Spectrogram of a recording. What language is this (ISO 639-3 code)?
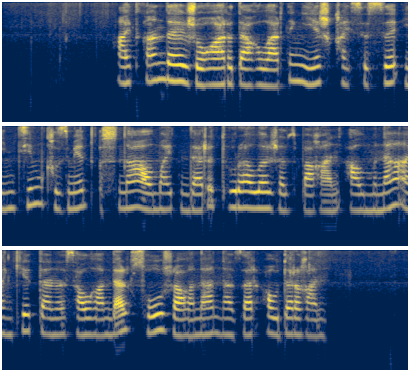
kaz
